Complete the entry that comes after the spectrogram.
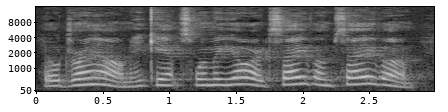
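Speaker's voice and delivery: high, frantic pleading; rising mock panic; panicked cry. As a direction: beg desperately for help. Mother panics, child drowning.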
